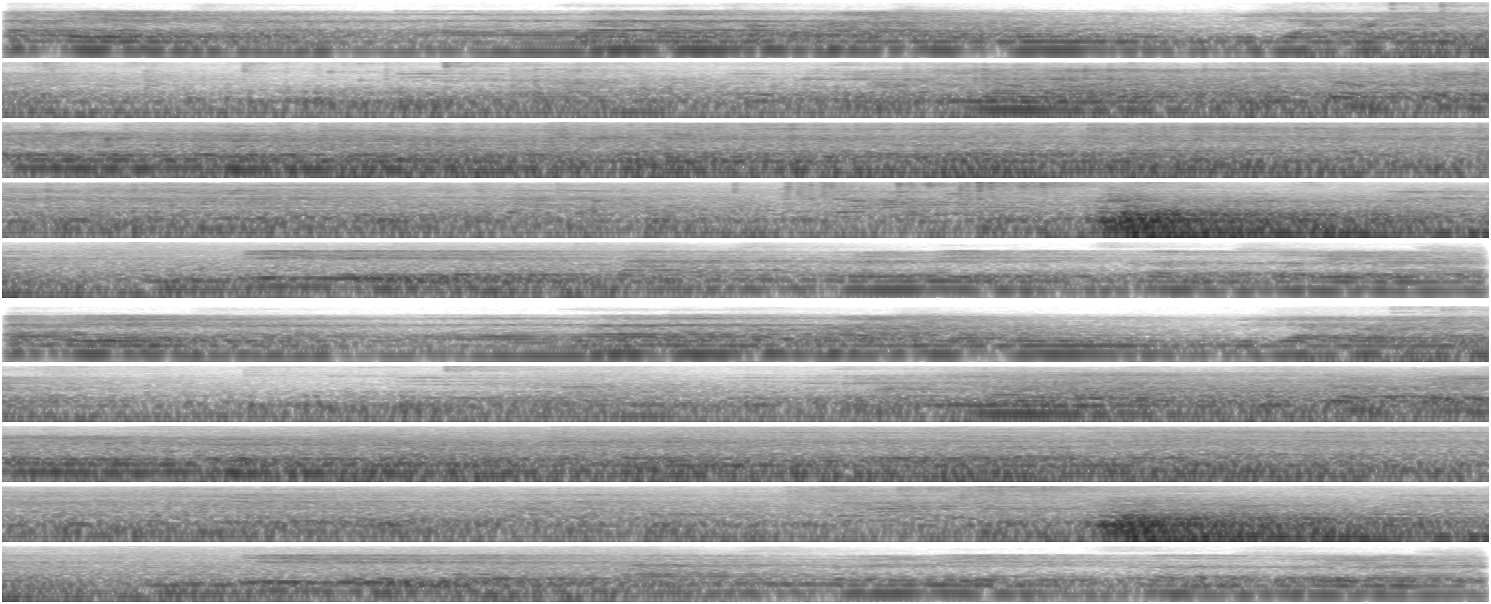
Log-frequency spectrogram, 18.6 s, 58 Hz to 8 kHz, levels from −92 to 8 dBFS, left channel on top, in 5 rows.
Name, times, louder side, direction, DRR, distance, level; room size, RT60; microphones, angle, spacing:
voice 1, 0.0-3.6 4.7-5.2 5.7-6.6 7.0-10.4 15.1-18.5, equal, 10° left, -14 dB, 2.9 m, -32 dB
sound 1, 3.2-14.8, left 1 dB, 60° left, 1.6 m, -30 dB
voice 2, 4.7-6.7 8.8-9.3 10.7-12.9 13.2-15.1, left 1 dB, 30° left, -5 dB, 1.9 m, -42 dB
sound 2, 7.5-16.5, equal, 25° right, 2.7 m, -38 dB
15.5 x 10.5 x 2.7 m, 2.5 s
head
